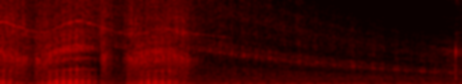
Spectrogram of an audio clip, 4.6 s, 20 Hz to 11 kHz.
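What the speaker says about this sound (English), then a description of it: "They're not very loud," A truck engine in Euro Truck Simulator 2 drones with a low, steady rumble. It pulses in two louder swells over the first couple of seconds, then settles into an even, moderately quiet hum.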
